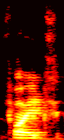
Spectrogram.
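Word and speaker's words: Voith: aber Void oder wie spricht oder Void, wie spricht man das aus? Void, genau.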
